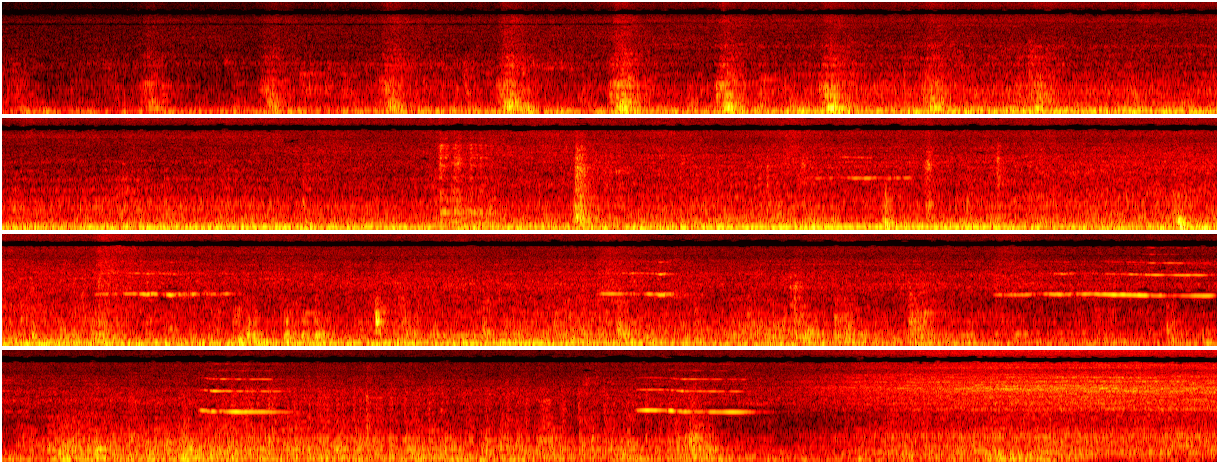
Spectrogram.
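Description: Heritage railway train moving through the station: a run of knocks and clicks at first, then a steady low rumble with short wheel squeals about every two seconds, and a hiss near the end.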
